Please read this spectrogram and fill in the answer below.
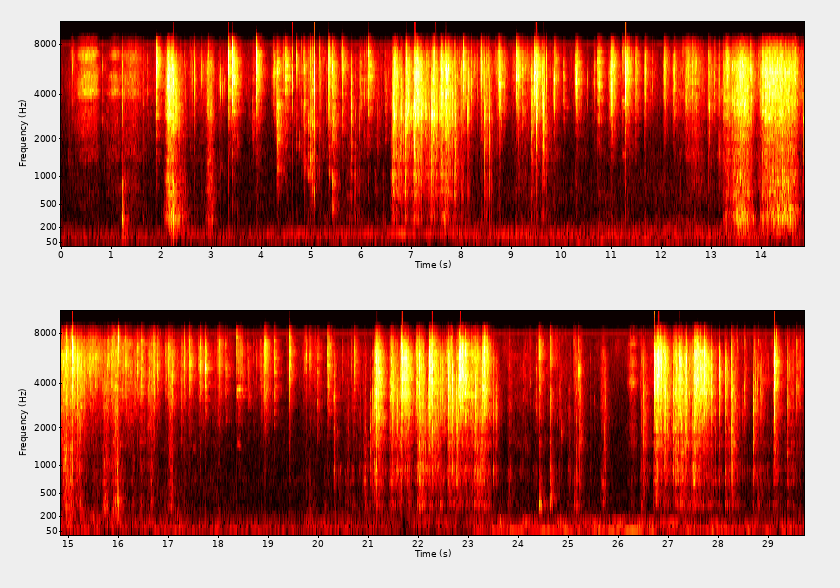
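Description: Dry dog kibble clicking and rattling in blue dog bowls as it is handled and eaten, in many small clicks with several louder rattling bursts.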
